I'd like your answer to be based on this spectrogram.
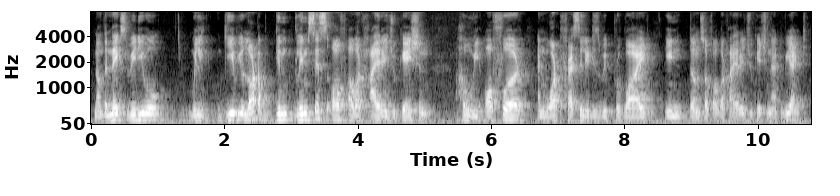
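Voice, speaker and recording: A man's voice: medium pitch, level tone, normal speed. Echoey male academic presenter. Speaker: academic dean addressing prospective students. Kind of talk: welcome presentation. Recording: roomy, echoing sound.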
